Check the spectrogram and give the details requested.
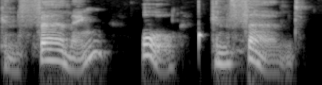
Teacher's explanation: So we're going to say confirming or confirmed. Also, pay attention that in this word there is a lot of stress on the second syllable.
